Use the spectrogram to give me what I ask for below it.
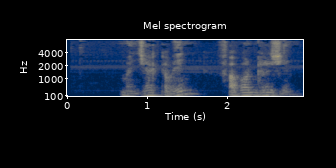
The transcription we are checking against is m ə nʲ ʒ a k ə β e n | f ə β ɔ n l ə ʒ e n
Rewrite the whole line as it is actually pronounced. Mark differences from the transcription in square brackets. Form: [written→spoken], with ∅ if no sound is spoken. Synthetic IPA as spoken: m ə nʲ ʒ a k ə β e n | f [ə→a] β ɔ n [l→r] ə ʒ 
